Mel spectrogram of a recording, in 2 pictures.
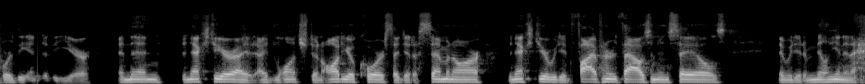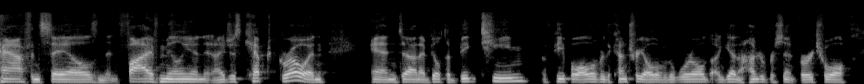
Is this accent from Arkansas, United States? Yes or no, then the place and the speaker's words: no; Oregon, United States; also born or lived in New York; I was born in New York and they didn't want me to grow up in the city, so they moved to Oregon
